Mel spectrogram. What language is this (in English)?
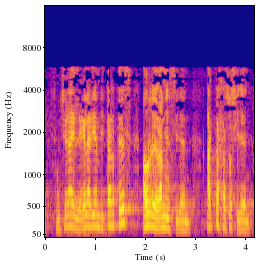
Basque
